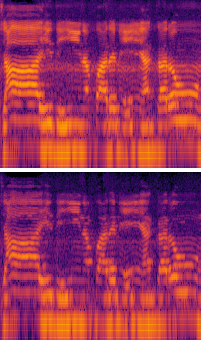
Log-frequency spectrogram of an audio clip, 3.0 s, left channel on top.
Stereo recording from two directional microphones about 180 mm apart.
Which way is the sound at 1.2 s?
15° left (ahead or behind).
